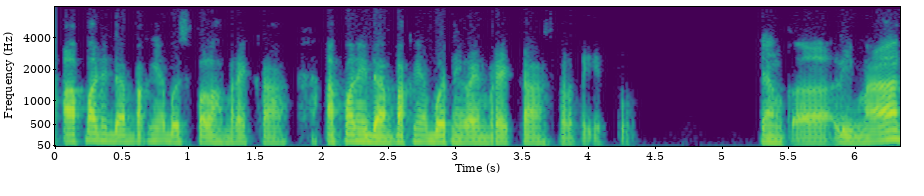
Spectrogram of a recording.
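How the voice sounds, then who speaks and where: Calm patient man giving parenting advice. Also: mid-range voice, dry recording, highs cut off. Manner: calm, patient explaining with filler "gitu ya"; acts out short parent-to-child lines in a gentle voice. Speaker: child psychology educator. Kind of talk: webinar lecture to parents.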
